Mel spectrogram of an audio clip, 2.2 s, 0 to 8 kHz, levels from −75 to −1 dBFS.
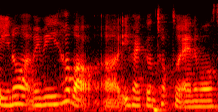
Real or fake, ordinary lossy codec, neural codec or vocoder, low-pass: real; MP3, 48 kbps; none; 7.2 kHz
